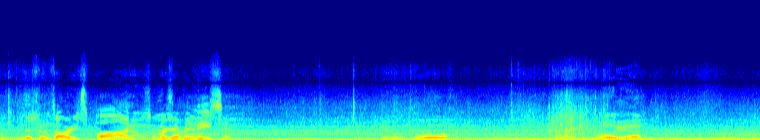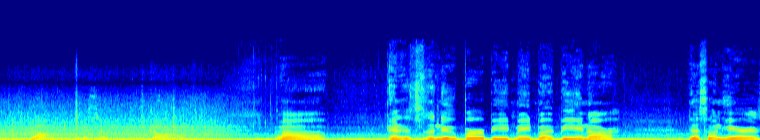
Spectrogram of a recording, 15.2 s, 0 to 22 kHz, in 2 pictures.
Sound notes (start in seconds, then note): 5.0 fish splashing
